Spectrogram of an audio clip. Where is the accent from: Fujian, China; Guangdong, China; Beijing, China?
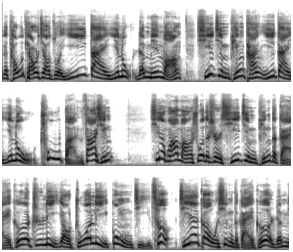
Beijing, China; 投诉最多的行政区是我老家哪个区？朝阳啊。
